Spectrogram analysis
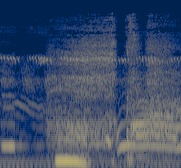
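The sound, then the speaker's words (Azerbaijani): An injured child crying in the middle of a road: a few drawn-out, moaning wails with wavering, bending pitch over a steady background drone. “Yolun ortasında bir şey var. Uşaq ağlamağının səsidir.”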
